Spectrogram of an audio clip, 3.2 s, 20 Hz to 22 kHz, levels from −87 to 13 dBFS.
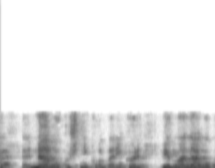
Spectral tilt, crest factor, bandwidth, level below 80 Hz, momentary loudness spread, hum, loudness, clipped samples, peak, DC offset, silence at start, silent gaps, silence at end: -6 dB/octave; 14 dB; 7.6 kHz; -62 dBFS; 11 LU; none; -22 LUFS; under 0.1%; -8 dBFS; under 0.1%; 0 s; none; 0 s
